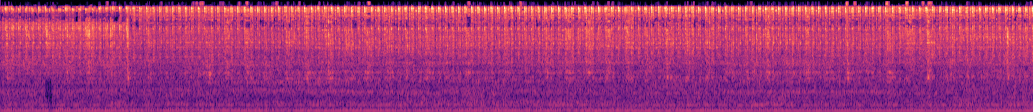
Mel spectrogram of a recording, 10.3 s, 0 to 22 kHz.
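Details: 2024 Porsche Macan S after spark plug replacement: petrol engine idles steadily with a quick, light sewing-machine-like ticking running through it.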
